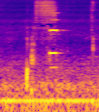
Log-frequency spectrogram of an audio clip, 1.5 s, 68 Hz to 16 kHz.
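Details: A few short electronic beeps and key clicks over quiet room hum from an Alaris infusion pump being programmed for a propofol drip in a demonstration without actual propofol; propofol 100 ml selected.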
